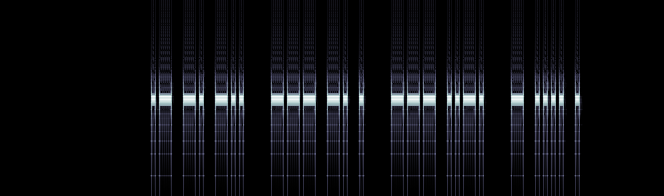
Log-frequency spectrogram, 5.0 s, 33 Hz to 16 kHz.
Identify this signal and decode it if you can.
Morse code, heard as a keyed tone, about 40 wpm, 700 Hz. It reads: AND ONE OF THE
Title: Sets of 4 Words 40wpm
